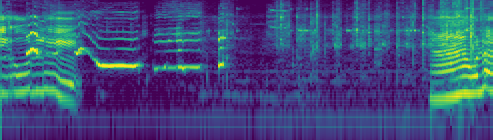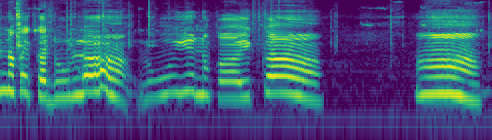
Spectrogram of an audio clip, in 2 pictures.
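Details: A dog's mournful crying: loud, bending wails that rise and fall in pitch, coming in bursts. A few short, higher whines sit between longer moaning cries, separated by quiet gaps.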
